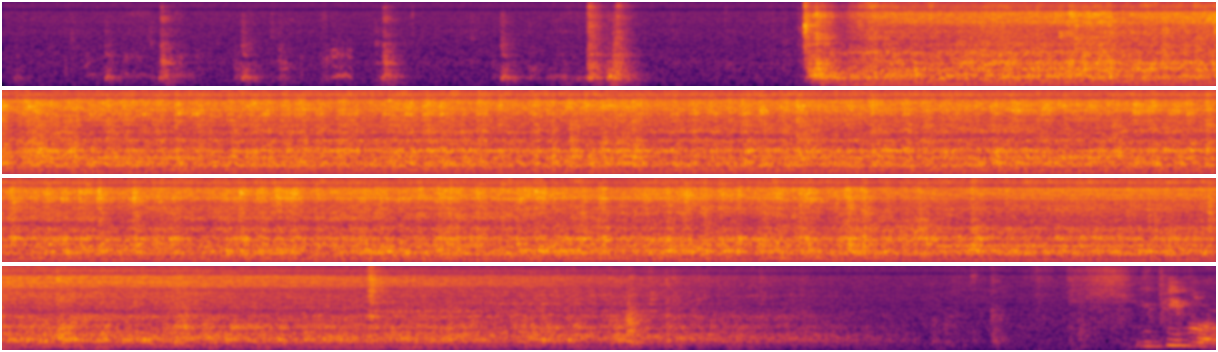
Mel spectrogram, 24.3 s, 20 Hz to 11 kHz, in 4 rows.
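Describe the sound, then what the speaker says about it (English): Drill bit boring a 1/16 inch hole in metal while making a cannon, a steady continuous grinding whir that runs loud for about fourteen seconds and then winds down. "Now I'm putting an 1/8 inch hole in the other one. That was the 1/16 inch hole."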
